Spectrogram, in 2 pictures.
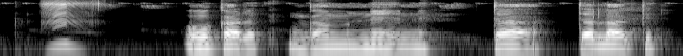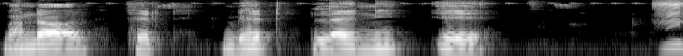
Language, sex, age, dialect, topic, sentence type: Maithili, male, 25-30, Bajjika, banking, statement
